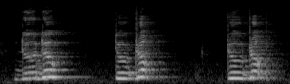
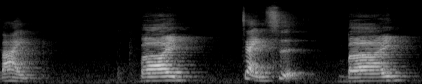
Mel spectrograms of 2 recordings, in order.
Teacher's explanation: We have to hold onto the k, don’t let it out This is called a glottal stop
